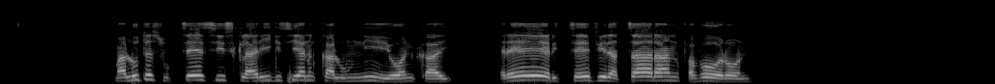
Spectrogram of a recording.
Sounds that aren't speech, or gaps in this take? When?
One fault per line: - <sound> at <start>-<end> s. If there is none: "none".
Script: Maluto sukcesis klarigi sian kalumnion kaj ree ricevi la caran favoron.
none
